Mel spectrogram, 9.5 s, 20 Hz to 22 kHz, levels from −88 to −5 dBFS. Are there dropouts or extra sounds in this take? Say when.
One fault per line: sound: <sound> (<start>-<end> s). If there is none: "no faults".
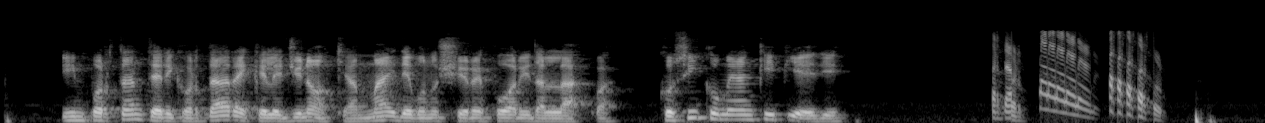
sound: chirp (7.4-8.8 s)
